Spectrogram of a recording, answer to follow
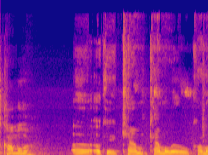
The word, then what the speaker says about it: Kamala: how can how is Kamala any better that's not how you pronounce her name it's Kamala uh okay Cam camalo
